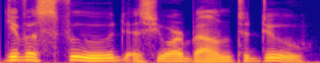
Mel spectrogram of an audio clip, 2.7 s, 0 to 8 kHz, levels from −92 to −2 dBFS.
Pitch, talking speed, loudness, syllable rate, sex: 120 Hz, 200 wpm, -16 LUFS, 4.0 syllables/s, male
